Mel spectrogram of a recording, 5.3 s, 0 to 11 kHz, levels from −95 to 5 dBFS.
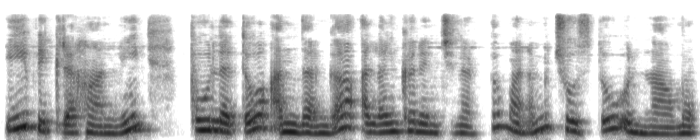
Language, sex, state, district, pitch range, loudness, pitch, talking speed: Telugu, female, Telangana, Nalgonda, 180-245 Hz, -17 LUFS, 205 Hz, 90 wpm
